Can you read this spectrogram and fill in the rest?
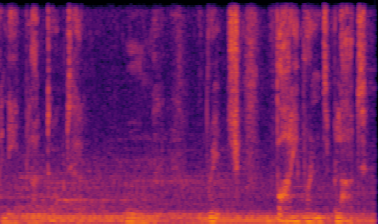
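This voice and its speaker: A woman's voice: low-pitched, fairly even intonation, takes it slowly, in a whisper. An actress playing a melancholy woman who believes she is a vampire in a gothic game, formal and theatrical. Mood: hungry, hushed. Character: melancholy female patient convinced she is a vampire. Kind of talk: dramatic video game dialogue. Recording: clear background ambient noise.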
